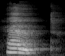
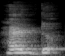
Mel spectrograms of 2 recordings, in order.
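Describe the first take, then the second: First: The word ends with a t sound. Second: The word ends with a d sound. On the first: The speaker calls it right. "हमने ED को pronounce किया ठ" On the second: The speaker calls it wrong. "हेल्प्ड नहीं"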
